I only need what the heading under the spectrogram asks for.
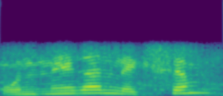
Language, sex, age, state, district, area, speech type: Malayalam, female, 30-45, Kerala, Alappuzha, rural, conversation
